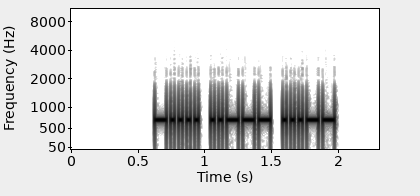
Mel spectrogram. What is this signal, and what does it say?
Morse code, heard as a keyed tone, about 37 wpm, 700 Hz. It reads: 623
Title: Common Cut Numbers - 3-Digit 40wpm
